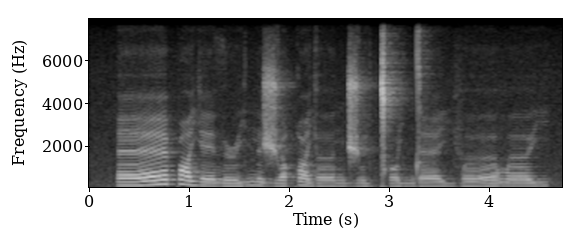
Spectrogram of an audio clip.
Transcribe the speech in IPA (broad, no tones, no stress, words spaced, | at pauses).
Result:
æː pɑjɛðə˞jnə ʒʊqʷɛj ʌːnd͡ʒʊjǀʰɔj ndæːjβʌːβʌːj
